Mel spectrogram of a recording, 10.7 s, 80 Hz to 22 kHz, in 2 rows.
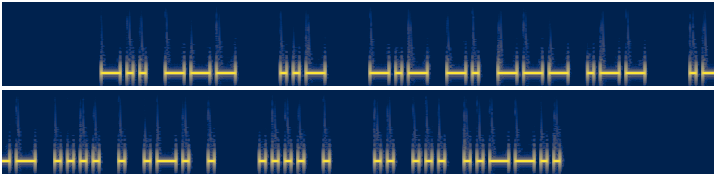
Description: Morse code, heard as a keyed tone, about 25 wpm, 700 Hz. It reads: DO U KNOW WHERE HE IS?
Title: Sentences from Top 300 Words and Abbreviations 25wpm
